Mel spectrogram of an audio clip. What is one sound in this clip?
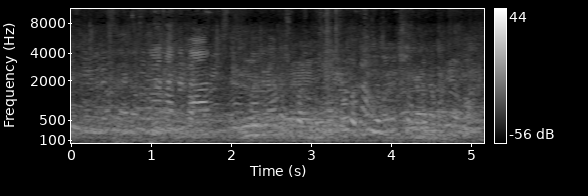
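Several men and women chatter nearby in a lively crowd.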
